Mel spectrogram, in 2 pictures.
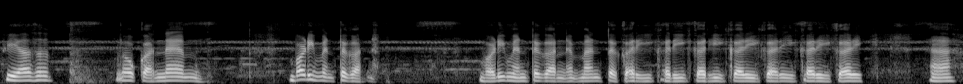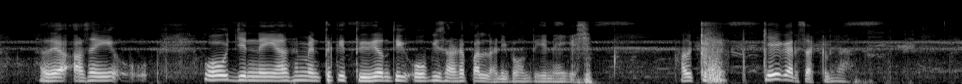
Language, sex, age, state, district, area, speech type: Dogri, female, 60+, Jammu and Kashmir, Reasi, rural, spontaneous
